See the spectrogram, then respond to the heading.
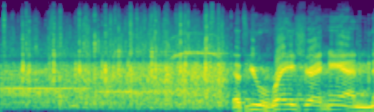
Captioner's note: audience applauds and cheers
